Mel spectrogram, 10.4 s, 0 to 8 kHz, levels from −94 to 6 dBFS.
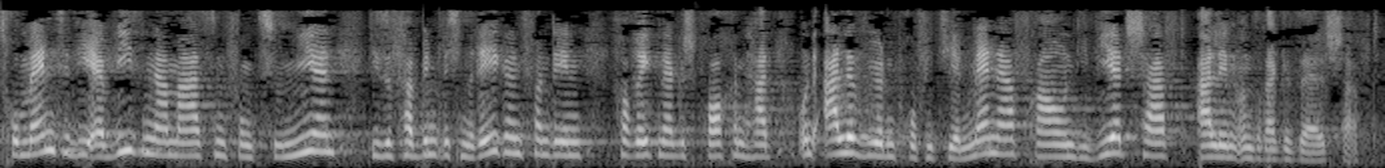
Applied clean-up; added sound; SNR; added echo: none; none; none; none.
